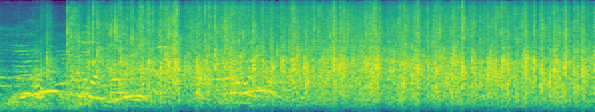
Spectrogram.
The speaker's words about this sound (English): And I'm really clapping for y'all because I couldn't have done it without you.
